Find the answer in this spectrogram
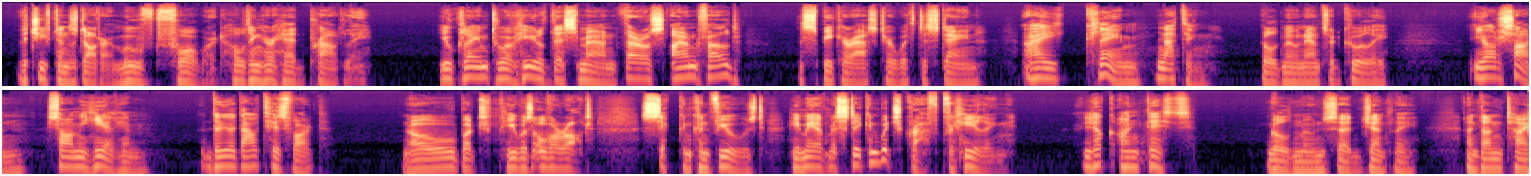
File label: High Fantasy, audiobook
